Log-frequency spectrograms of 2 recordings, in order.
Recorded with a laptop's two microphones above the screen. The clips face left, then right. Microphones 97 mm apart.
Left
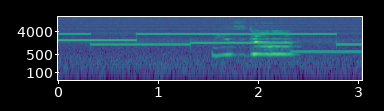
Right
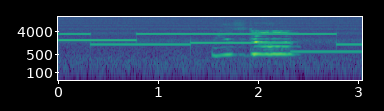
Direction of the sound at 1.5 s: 5° right (ahead or behind).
